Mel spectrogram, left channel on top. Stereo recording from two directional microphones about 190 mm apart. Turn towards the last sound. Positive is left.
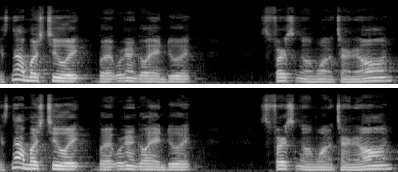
turn(degrees=-25)  # may be behind; listen again after turning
